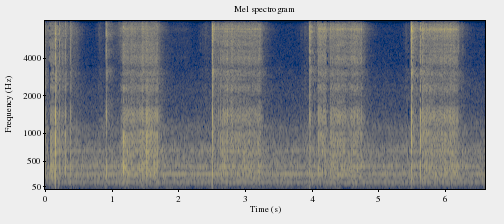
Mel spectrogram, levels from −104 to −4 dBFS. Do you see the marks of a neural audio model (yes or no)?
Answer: no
